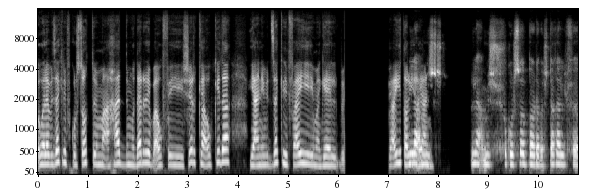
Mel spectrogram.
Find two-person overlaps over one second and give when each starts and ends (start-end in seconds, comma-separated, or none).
none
